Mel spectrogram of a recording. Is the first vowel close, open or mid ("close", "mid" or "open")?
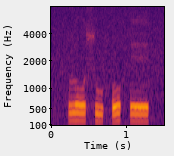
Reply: mid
